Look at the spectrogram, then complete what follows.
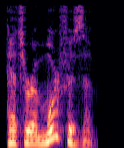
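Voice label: "heteromorphism", English, British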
